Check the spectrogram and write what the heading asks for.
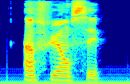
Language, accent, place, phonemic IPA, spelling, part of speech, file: French, France, Lyon, /ɛ̃.fly.ɑ̃.se/, influencer, verb, LL-Q150 (fra)-influencer.wav
- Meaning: influence (to exert an influence upon)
